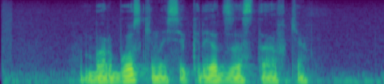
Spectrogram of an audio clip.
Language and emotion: Russian, neutral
